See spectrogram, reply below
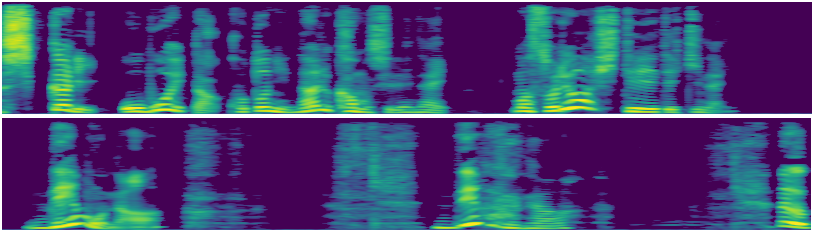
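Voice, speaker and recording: Lively woman podcaster. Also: on the high side, no room sound, studio quality. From China. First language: Chinese. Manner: chatty, expressive, answers listener letters. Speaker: podcast host. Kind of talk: casual solo radio talk.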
